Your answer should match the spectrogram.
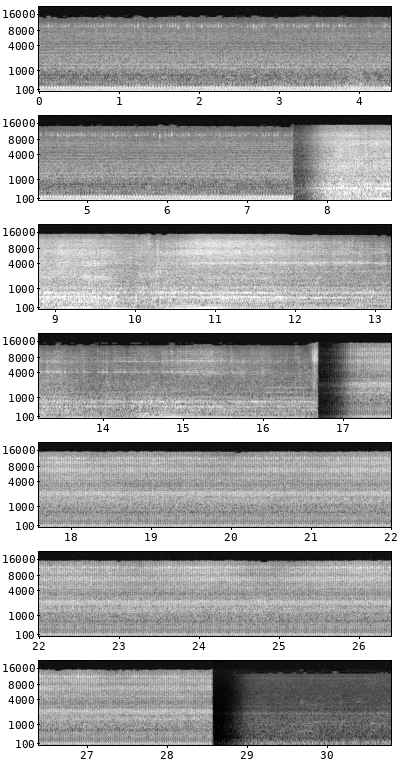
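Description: A vehicle engine running steadily, heard in separate cut shots. In the louder middle shot the engine note rises and falls as the vehicle drives.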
